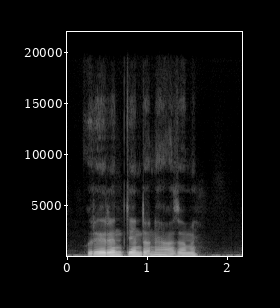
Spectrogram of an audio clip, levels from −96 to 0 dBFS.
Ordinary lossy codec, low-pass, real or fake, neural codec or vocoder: none; 19.8 kHz; fake; autoencoder, 48 kHz, 128 numbers a frame, DAC-VAE, trained on Japanese speech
